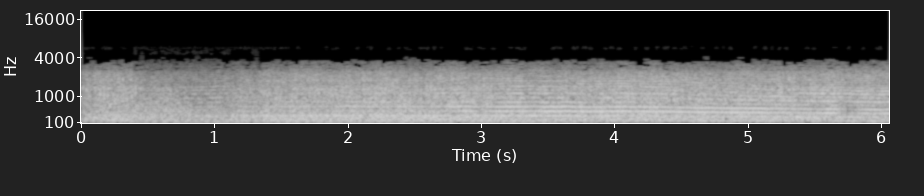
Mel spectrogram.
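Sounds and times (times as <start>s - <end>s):
propeller plane engines roaring as the aircraft comes in to land: 0.0s - 6.0s.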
